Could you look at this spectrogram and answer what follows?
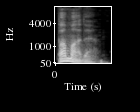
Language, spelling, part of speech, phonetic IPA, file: Russian, помада, noun, [pɐˈmadə], Ru-помада.ogg
- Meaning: 1. lipstick 2. pomade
